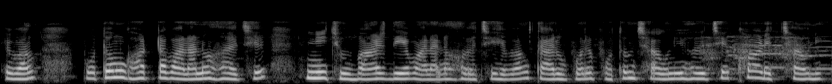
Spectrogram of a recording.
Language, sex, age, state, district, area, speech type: Bengali, female, 30-45, West Bengal, Dakshin Dinajpur, urban, spontaneous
